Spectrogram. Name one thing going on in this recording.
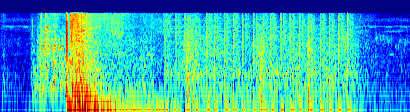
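Footsteps splash quickly through shallow water.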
